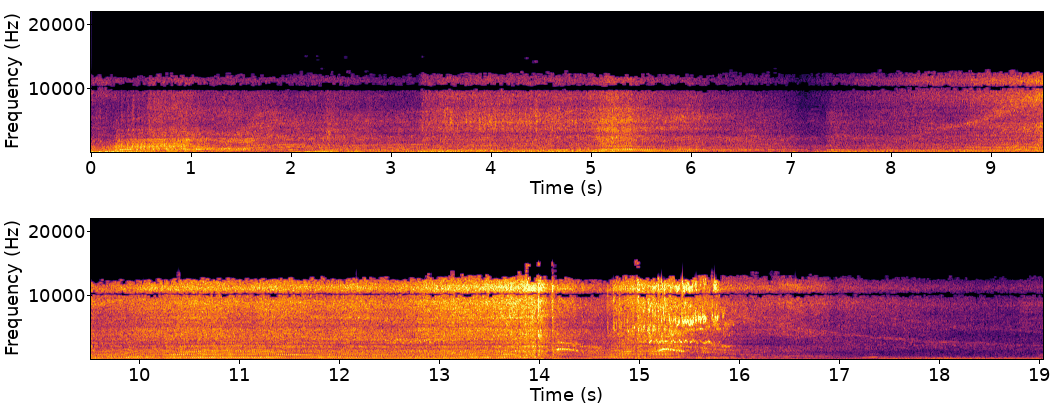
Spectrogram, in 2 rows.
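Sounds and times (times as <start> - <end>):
car engine revving high: 0.0 - 18.7
car engine idling: 14.0 - 19.0.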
